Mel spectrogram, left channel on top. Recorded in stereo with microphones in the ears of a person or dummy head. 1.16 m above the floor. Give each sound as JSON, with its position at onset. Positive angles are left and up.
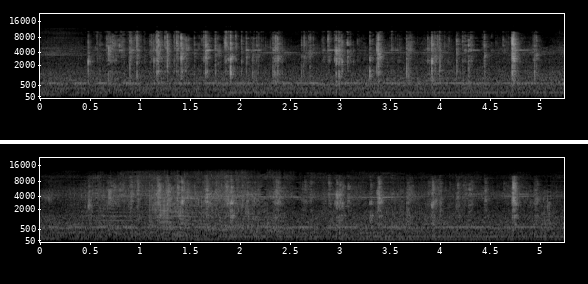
{"t": 0.5, "sound": "keys jangling", "side_deg": 55, "distance_m": 0.7}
